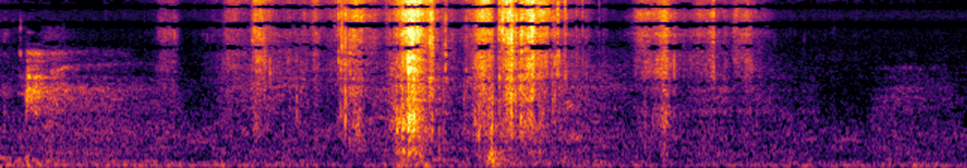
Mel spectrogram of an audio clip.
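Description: Faint rustling and crunching of feet on grass strewn with dry leaves as a disc golf forehand throw is made, loudest about halfway through.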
